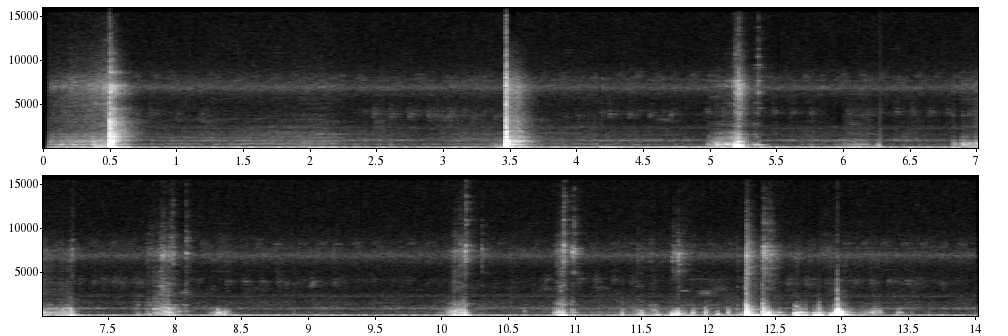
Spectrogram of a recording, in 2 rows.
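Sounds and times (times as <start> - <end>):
steady low hum: 0.1 - 14.0
tools knocking on wooden workbench: 10.9 - 13.6.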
